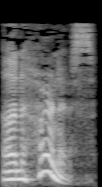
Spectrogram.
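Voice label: "unharness", British English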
